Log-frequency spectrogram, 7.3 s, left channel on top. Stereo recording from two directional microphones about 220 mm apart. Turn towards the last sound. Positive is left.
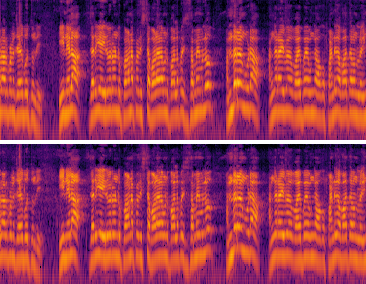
turn(degrees=15)  # may be behind; listen again after turning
